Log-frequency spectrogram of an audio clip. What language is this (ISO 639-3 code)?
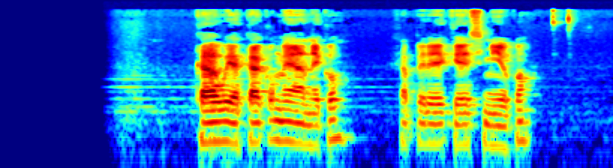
tar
